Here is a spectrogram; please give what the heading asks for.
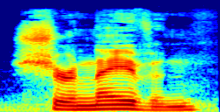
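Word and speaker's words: Chernavin: Shernavan, that's spelled C H E R N A V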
